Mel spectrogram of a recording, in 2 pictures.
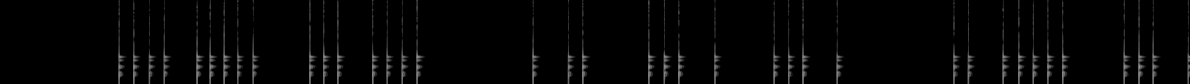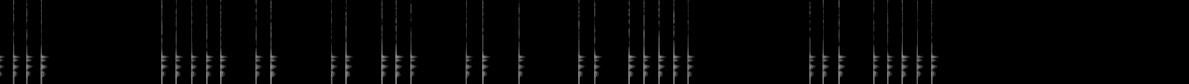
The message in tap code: UO BLL JO WHFJ P

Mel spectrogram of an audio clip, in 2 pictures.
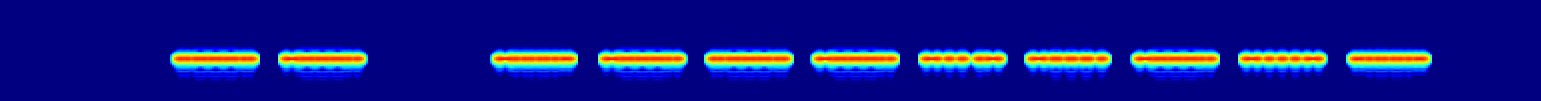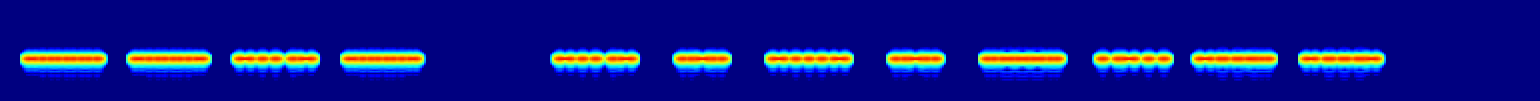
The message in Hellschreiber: SE DESEMPENO COMO MINISTRA

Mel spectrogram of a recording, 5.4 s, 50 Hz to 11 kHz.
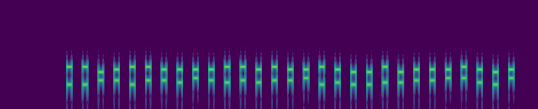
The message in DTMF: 3378398508695980351164880#510

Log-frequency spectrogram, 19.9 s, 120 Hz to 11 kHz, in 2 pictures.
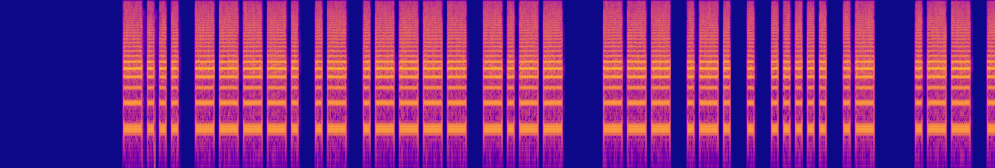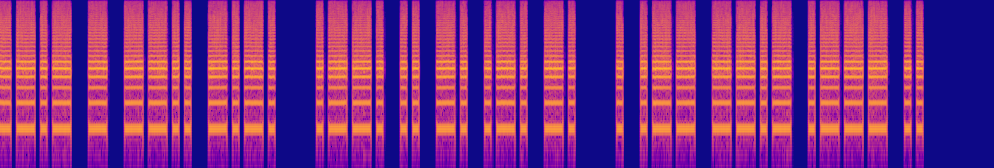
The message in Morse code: B9A1Y ORE5A WQTZC PINRN EWQJI

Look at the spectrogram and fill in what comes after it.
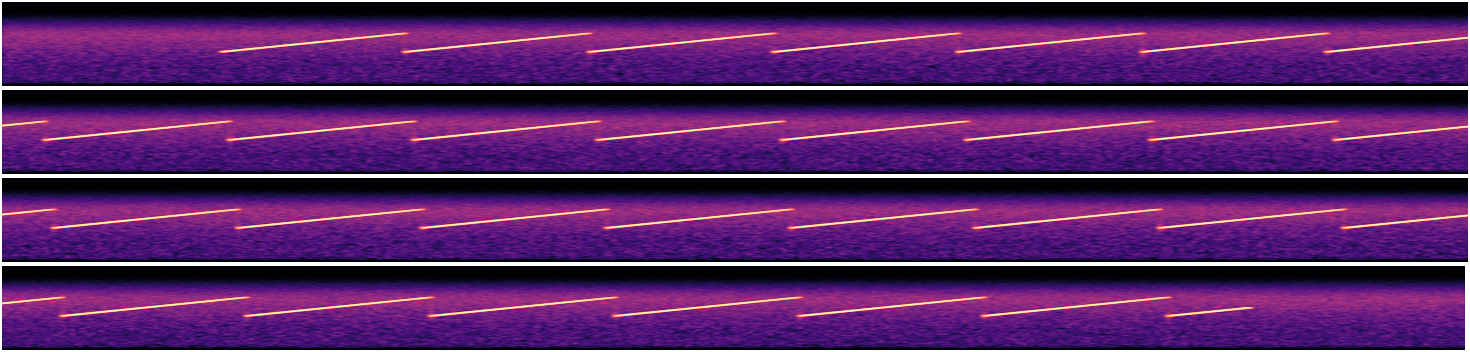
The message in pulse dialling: none

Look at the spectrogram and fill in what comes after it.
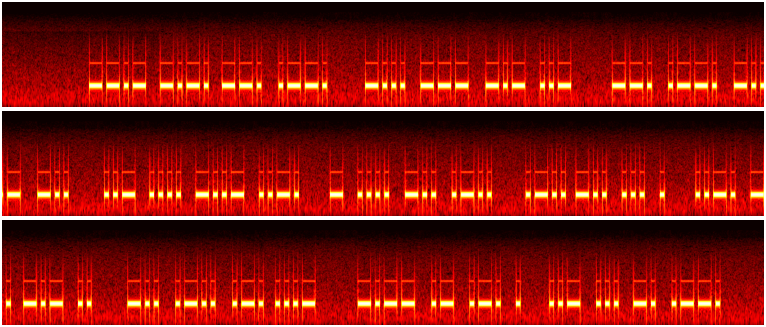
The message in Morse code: QCGP BOKU GPXD UHXF THDL LDSE FNKI DLRV YARE USNP

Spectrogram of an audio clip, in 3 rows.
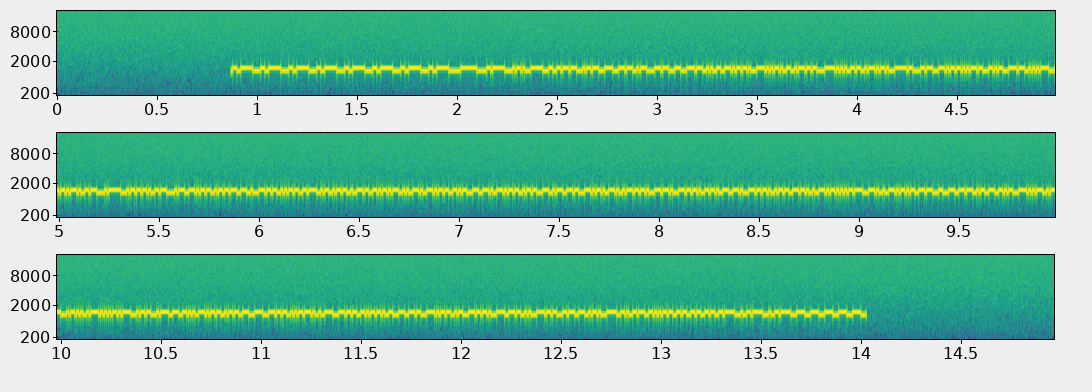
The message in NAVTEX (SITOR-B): ZCZC OL45 FORECAST: WIND E 9 TO 10. SEA MODERATE. VIS GOOD. NNNN

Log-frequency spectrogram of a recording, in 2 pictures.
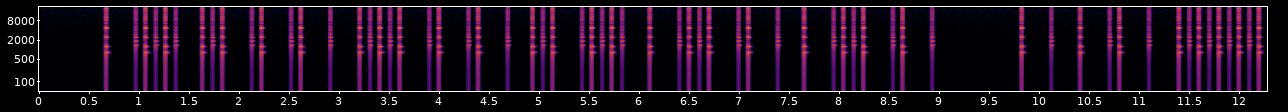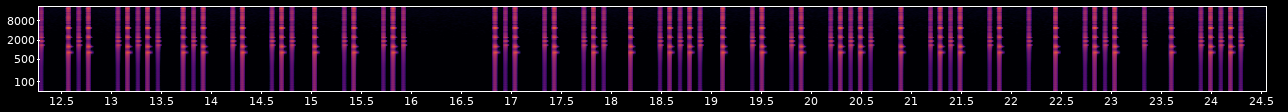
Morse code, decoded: DJ2LYY TM5LPG PD8YKD

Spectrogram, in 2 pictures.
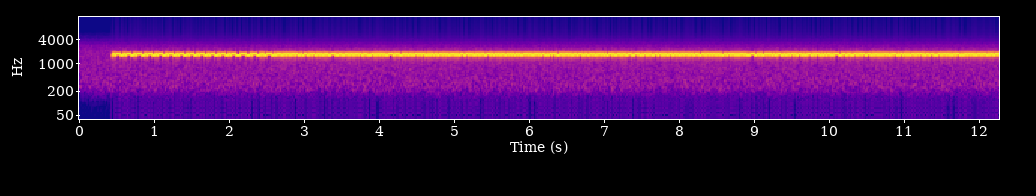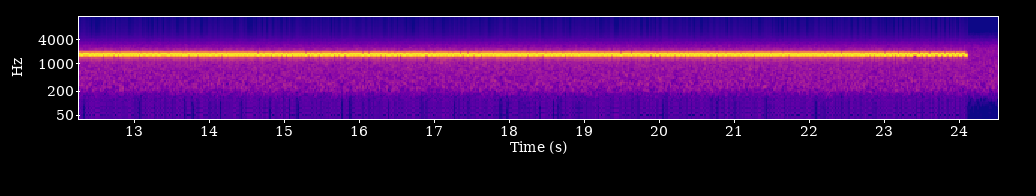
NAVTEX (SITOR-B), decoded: AH97W 2BJN4 VP808 SJ88O VI11P GOPFA DHLTK AP24U YW3LI CE7U5 8E6CC 7VV1J Q2HZE FY6JU G8Y15 M11IU 4I6G8 BQOKU

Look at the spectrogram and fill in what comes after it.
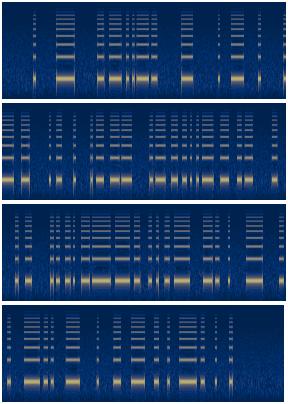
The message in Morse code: none

